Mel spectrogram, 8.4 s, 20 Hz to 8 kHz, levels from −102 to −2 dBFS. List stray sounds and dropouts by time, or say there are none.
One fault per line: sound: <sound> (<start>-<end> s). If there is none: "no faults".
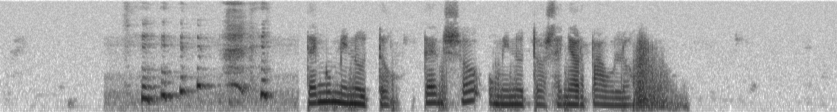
sound: laugh (1.2-2.8 s)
